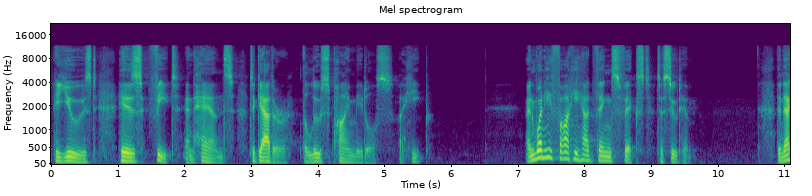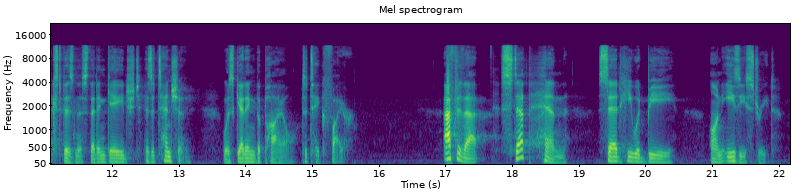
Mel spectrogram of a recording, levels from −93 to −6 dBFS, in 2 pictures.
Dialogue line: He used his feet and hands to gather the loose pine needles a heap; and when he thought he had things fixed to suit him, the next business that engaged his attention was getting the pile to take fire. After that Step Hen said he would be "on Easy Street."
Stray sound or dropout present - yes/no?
no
